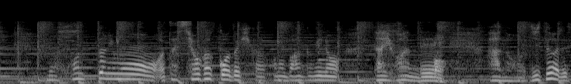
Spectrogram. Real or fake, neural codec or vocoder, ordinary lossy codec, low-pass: real; none; none; none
